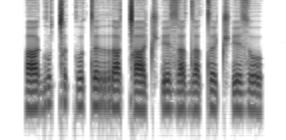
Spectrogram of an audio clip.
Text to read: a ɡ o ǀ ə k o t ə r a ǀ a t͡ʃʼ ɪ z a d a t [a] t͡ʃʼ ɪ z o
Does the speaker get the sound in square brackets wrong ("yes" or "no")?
yes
